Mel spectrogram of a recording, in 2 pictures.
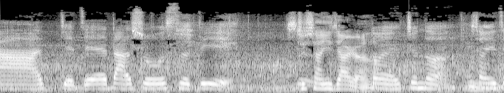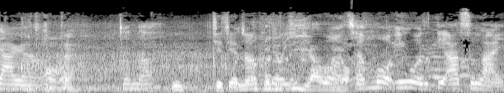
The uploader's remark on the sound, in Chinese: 西藏行 布达拉宫广场露天现场直播。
